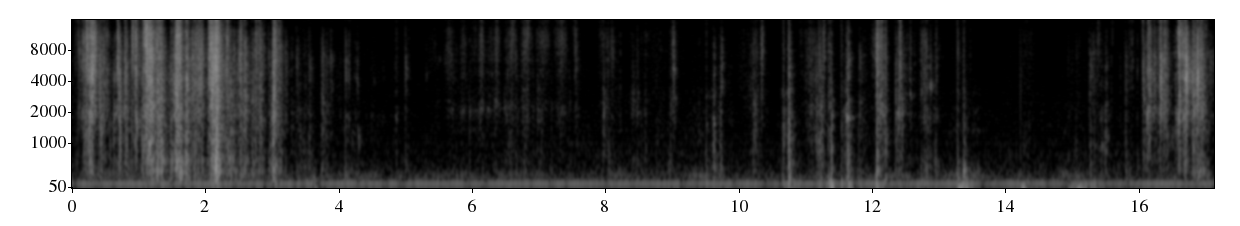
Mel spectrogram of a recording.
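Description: Foil wrappers of Lorcana sleeved booster packs, from a 48-pack case, are torn open and crumpled in repeated crinkly bursts, loudest at the start and end with quieter rustling between.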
